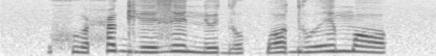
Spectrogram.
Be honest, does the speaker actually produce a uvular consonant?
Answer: no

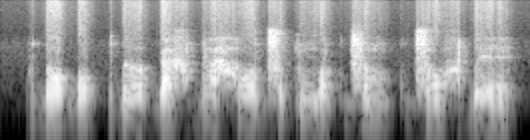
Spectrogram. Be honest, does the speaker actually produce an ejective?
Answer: no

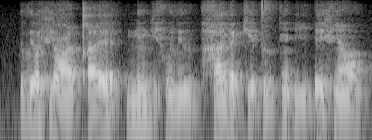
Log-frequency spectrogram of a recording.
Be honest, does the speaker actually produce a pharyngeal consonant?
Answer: yes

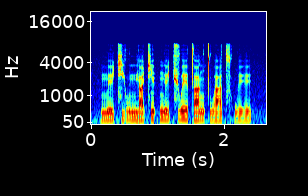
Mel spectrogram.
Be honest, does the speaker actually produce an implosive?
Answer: no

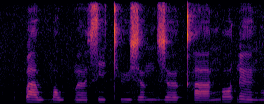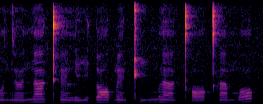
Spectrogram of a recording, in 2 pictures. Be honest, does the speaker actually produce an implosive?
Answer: yes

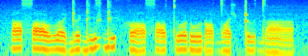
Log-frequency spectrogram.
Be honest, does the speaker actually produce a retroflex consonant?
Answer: yes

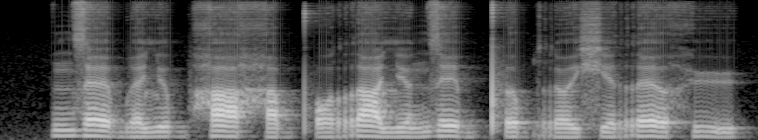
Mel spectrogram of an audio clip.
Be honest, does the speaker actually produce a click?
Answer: no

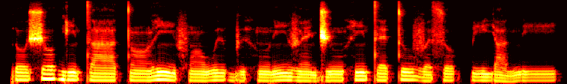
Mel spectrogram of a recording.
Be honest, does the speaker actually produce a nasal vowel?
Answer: yes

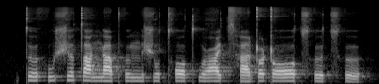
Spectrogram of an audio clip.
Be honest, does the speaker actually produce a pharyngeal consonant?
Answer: yes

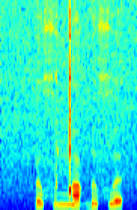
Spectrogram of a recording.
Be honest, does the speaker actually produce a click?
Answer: yes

